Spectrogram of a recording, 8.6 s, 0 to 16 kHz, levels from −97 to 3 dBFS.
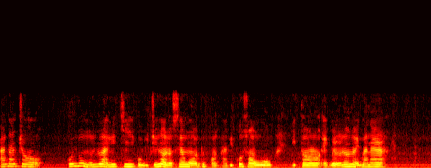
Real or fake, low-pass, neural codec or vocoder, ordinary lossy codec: fake; 7.2 kHz; codec, 16 kHz, 4 kbps, FunCodec, trained on Chinese and English, 50 frames a second; none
